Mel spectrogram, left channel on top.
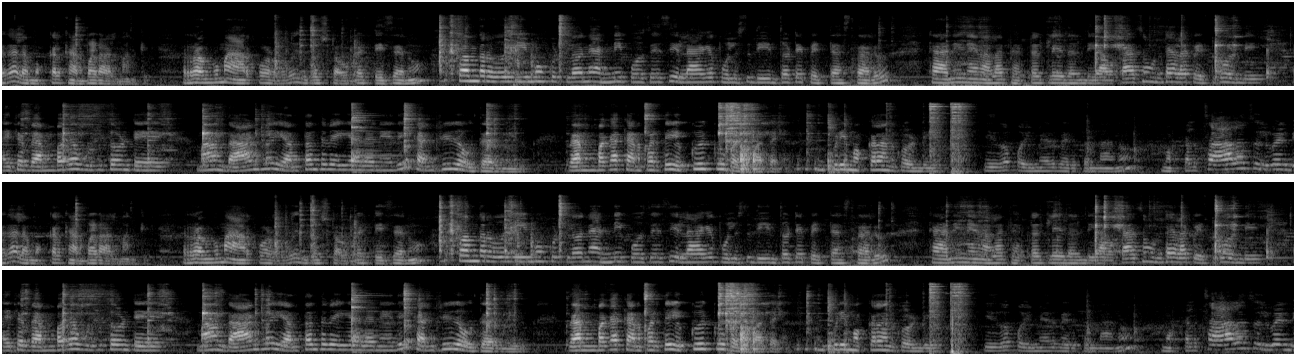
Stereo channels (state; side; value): normal; both; correlation 0.45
